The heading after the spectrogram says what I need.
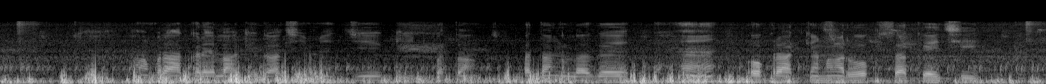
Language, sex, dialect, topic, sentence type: Maithili, male, Bajjika, agriculture, question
